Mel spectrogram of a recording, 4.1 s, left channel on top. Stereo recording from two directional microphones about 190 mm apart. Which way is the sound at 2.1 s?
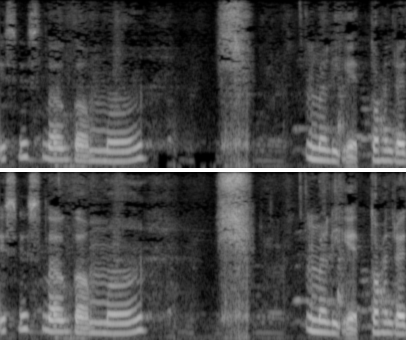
5° left (ahead or behind).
